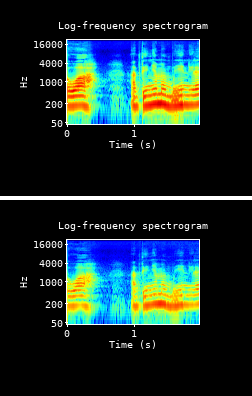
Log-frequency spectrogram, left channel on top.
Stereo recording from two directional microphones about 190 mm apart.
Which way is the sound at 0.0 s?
45° left (ahead or behind).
